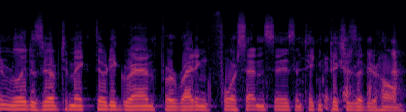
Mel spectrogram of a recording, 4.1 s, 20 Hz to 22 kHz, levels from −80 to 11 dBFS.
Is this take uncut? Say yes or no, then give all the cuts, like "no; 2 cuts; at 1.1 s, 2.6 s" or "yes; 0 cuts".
yes; 0 cuts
